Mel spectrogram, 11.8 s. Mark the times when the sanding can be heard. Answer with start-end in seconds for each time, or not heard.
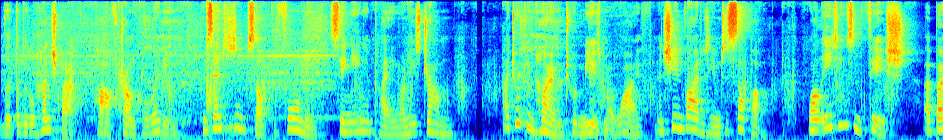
not heard.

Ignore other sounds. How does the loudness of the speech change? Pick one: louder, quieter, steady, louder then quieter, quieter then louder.
steady.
